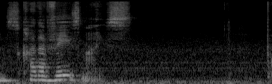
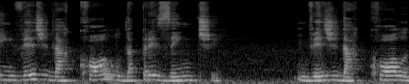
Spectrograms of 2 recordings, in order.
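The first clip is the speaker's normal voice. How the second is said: ordinary delivery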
